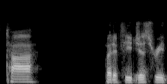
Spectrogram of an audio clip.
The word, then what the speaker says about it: 她: So this, if you read these two things together, it's ta.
